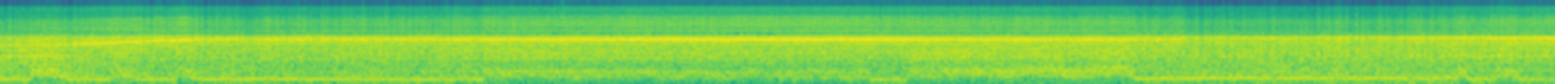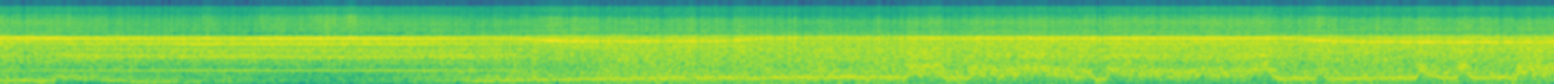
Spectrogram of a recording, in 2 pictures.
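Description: Radio-controlled model airplane's motor and propeller running loud in flight, picked up by an onboard camera: a steady high whine that rises about a second in, with shifts in pitch as the throttle and airspeed change, and a lower drone that sweeps down and back up in the middle.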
